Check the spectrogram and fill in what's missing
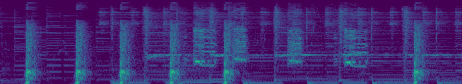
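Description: Repeated short clucking bursts from Minecraft chickens, about six sharp calls spaced irregularly over a steady electronic background hum, fairly close and clear.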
